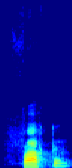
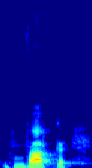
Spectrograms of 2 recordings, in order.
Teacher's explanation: Ela troca muito o F com o V, porque as duas só se diferenciam porque uma é surda e outra é sonora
